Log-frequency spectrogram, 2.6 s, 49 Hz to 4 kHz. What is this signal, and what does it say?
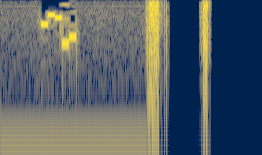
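Five-tone selective call (ZVEI), heard as quick runs of five tones, tones of about 70 ms. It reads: 88024
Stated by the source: Received by SDR, archived by feuerwehr-orlamuende.org (fire brigade Orlamünde).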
